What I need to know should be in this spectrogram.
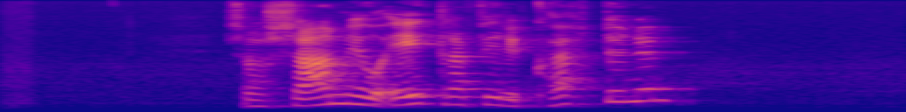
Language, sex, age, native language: Icelandic, female, 70-79, Icelandic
